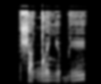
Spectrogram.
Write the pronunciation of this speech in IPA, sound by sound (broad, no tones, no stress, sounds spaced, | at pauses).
ʃ a ŋ͡ǃ ɪ ʎ i b i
